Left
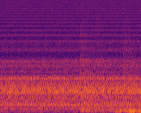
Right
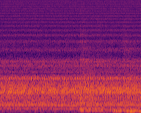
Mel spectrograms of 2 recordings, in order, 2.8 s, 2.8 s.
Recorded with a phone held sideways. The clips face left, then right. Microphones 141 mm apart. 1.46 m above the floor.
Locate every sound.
1.6 s running footsteps: 55° right (ahead or behind), 5.5 m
